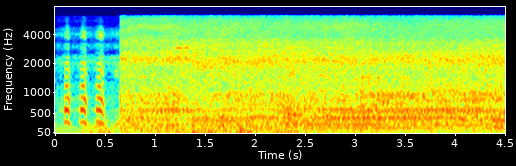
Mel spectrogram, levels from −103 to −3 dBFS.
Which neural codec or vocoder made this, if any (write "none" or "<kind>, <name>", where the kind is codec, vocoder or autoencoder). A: none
